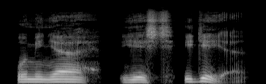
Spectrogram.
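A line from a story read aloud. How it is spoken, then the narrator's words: Soft. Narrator (Russian): тихонько сказал Кусто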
